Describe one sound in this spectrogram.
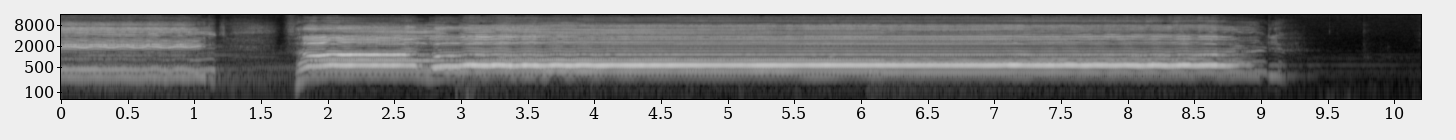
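A middle-aged man sings loudly through a microphone, holding long notes.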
